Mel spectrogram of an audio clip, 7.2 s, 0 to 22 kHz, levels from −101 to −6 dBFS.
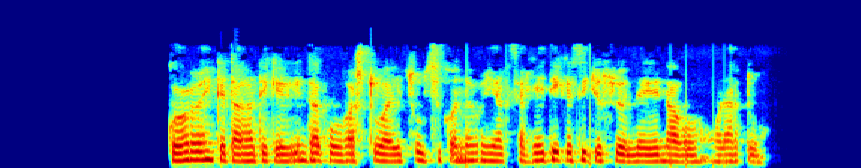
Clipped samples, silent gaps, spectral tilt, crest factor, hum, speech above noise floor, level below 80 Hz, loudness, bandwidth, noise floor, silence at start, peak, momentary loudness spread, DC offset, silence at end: under 0.1%; none; -6.5 dB/octave; 16 dB; none; over 75 dB; -56 dBFS; -16 LUFS; 7.6 kHz; under -90 dBFS; 1.4 s; 0 dBFS; 8 LU; under 0.1%; 0.8 s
